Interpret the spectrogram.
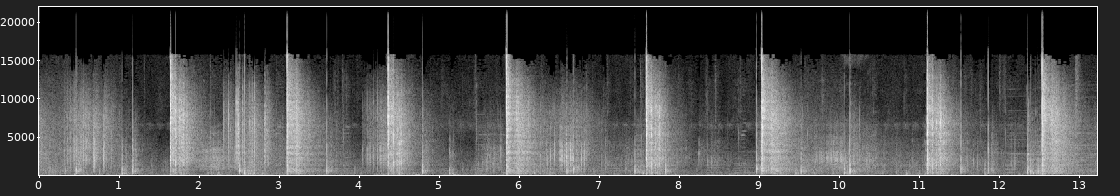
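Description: Aerial firework shells bursting one after another overhead, a sharp bang about once a second, each trailing off as it fades.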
